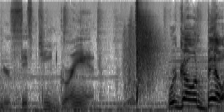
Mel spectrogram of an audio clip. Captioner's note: whip cracking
